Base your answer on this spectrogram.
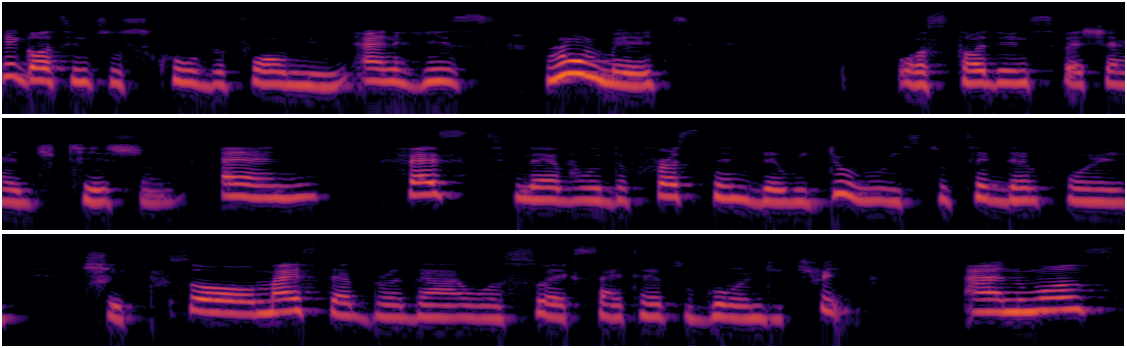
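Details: Adult woman; normal speech.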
